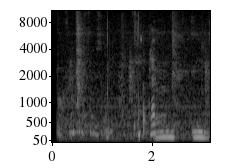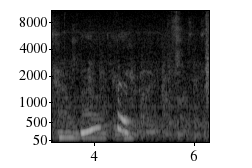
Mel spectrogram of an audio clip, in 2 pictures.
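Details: Kavik, an Alaskan Malamute husky, giving a woo chat to its owner indoors: a series of low, drawn-out moaning howls with rising and falling pitch, a few clear sweeping wails, then a person says hello.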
